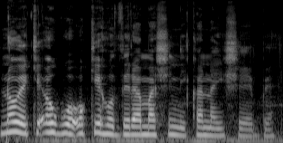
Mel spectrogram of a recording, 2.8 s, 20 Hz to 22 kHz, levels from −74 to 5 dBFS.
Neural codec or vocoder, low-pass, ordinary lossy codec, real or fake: none; none; none; real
